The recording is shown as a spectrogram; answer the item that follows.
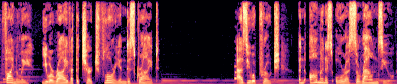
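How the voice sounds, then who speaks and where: Actress doing a composed lady duelist from a fantasy game, formal n measured, music playing under it. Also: mid-range voice, a little mellow, close to an everyday voice. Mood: solemn narrating. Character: composed, honourable female champion duelist and monster hunter. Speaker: game voice actor. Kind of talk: scripted game drama and narration.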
